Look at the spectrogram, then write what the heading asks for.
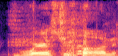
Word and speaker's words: Guerschon: Josh, Josh, how you say his name, Josh? Is I pronounced it right? No, Guerschon? Yeah, Guerschon but Yabusele.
